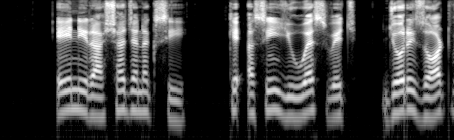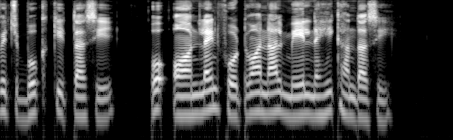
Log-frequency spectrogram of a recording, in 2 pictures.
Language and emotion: Punjabi, sad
